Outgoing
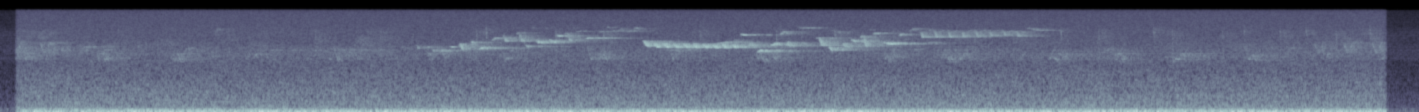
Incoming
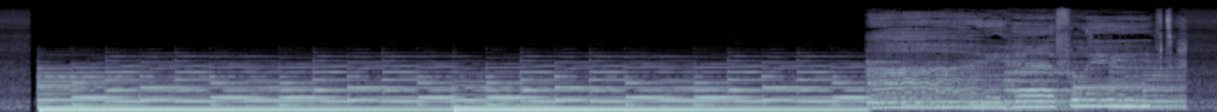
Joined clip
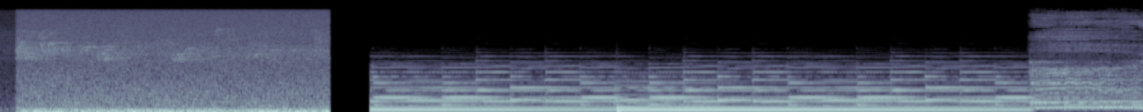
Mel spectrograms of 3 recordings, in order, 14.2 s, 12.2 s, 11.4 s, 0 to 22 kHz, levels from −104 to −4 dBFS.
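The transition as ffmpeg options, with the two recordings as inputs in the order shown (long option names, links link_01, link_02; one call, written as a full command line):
ffmpeg -i cue0.wav -i cue1.wav -filter_complex "[0:a]apad=whole_dur=11.43,atrim=end=11.43,asplit=2[link_01][link_02];[link_01]atrim=end=3.3,asetpts=PTS-STARTPTS,afade=type=out:start_time=3.296:duration=0.004:curve=hsin[link_03];[link_02]atrim=start=3.3:end=3.7,asetpts=PTS-STARTPTS,volume=0[link_04];[1:a]atrim=start=2.07:end=9.8,asetpts=PTS-STARTPTS,afade=type=in:duration=0.004:curve=hsin[link_05];[link_03][link_04][link_05]concat=n=3:v=0:a=1" out.wav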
